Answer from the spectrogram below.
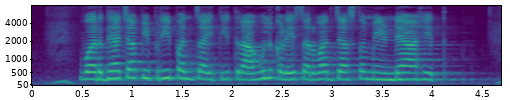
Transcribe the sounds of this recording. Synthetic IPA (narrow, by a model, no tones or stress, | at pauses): ʋəɾd̪ʱjat͡ɕjapipɾiːpənt͡sajt̪iːt̪ɾaɦuːlkəɽesəɾʋat̪̚d͡zast̪əmeɭɳɖjaːɦet̪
